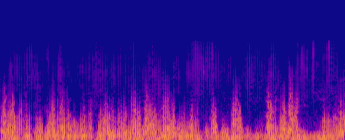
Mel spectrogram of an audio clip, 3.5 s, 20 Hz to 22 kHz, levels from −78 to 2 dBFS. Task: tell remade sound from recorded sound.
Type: remade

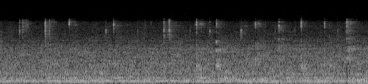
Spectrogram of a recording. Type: recorded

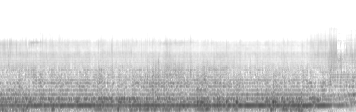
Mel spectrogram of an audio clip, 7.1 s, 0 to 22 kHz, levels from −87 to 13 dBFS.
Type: remade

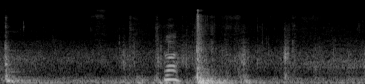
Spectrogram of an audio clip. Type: recorded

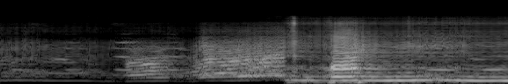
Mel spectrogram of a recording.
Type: remade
